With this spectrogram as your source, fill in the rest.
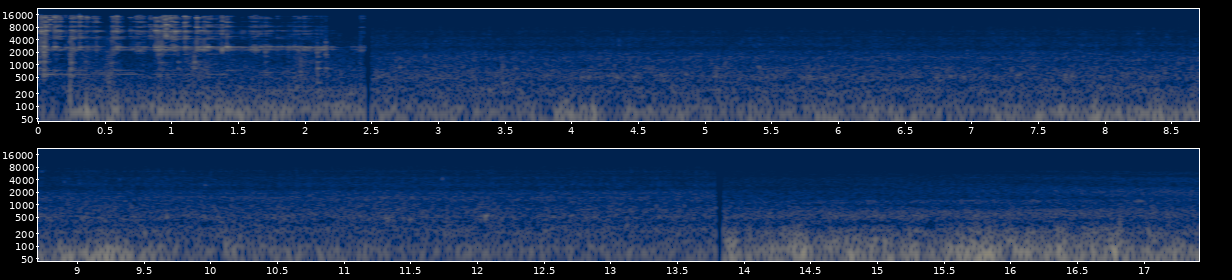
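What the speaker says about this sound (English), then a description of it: "there's a nice little creek right over here" A small creek flows outdoors with a soft, steady wash of water under wind noise, starting after a brief clatter and growing a little louder near the end.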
